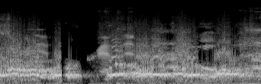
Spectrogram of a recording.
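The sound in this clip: Hounds howl in long, wavering mid-pitched cries that hold steady, then bend and dip, with a brief break partway through.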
